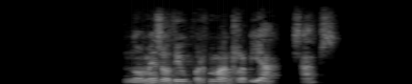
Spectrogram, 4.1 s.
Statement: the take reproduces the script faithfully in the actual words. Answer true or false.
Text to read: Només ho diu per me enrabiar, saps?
true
